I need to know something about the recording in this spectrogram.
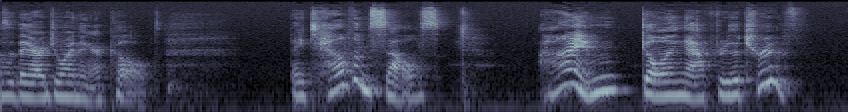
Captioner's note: none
